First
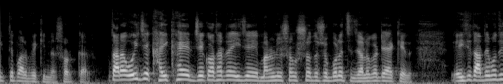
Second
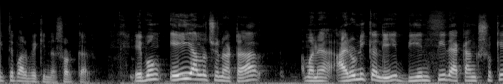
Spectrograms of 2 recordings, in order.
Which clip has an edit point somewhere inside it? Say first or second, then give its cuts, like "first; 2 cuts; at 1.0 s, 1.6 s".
first; 1 cut; at 1.1 s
